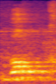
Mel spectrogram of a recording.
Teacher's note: সংবৃত হবে, অর্থাৎ সংবৃত মানে উকারের মতো হয়ে যাবে, এই জন্য এটার উচ্চারণ হবে বক্ষ।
